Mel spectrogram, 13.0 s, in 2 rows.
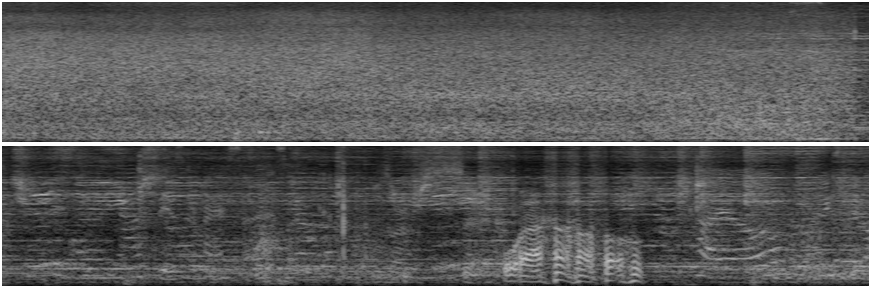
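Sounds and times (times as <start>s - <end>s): rainy city street hiss: 0.0s - 6.8s.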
